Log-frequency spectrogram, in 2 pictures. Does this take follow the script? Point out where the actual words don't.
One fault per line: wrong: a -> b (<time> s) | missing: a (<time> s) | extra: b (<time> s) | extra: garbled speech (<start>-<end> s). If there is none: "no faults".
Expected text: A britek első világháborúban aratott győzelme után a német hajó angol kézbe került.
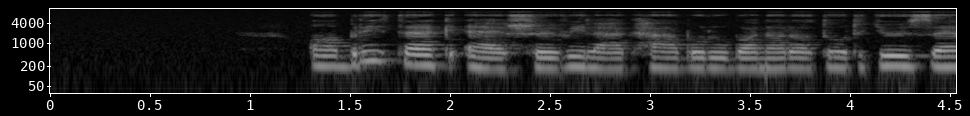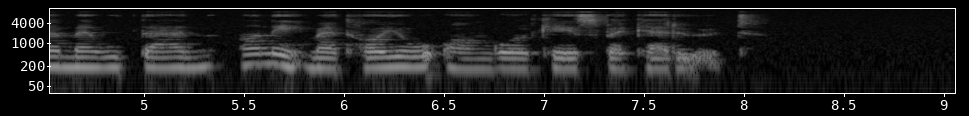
no faults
